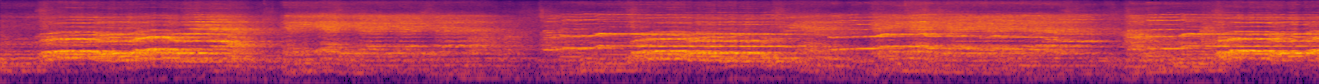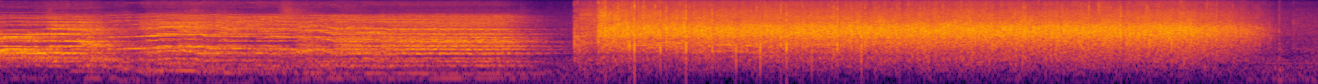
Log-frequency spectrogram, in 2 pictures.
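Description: Mixed choir singing in swelling phrases; near the end the song stops and the audience breaks into applause.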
